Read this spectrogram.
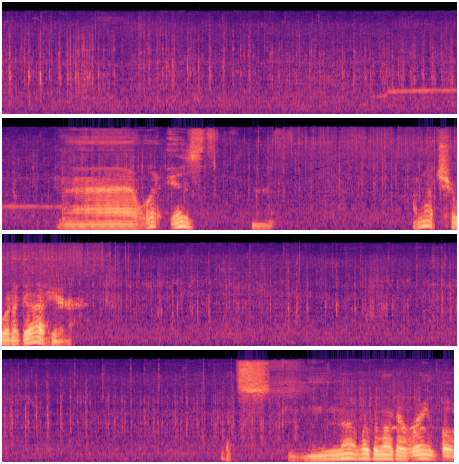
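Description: A fishing reel clicks steadily as line is wound in.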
